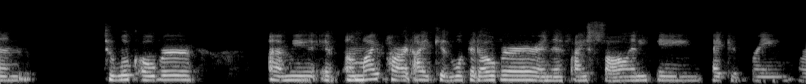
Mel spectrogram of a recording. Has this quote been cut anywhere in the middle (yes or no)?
no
